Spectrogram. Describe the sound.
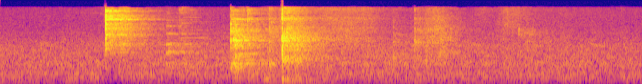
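A spoon clinks and scrapes against a bowl while sugar and salt are mixed together, giving a few sharp metallic taps spaced through a steady faint scraping.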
